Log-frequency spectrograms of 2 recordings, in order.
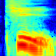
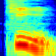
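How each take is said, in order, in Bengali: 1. t ধ্বনিতে একটি জোরালো বাতাসের ঝলক আছে। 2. t ধ্বনিতে একটি জোরালো বাতাসের ঝলক আছে।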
